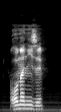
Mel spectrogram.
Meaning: to Romanize
- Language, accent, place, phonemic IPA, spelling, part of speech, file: French, France, Lyon, /ʁɔ.ma.ni.ze/, romaniser, verb, LL-Q150 (fra)-romaniser.wav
